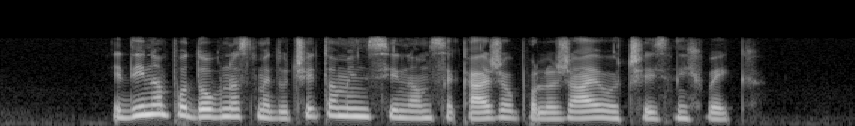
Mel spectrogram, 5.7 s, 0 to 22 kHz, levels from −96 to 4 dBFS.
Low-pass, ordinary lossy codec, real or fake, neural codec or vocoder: 7.2 kHz; none; real; none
